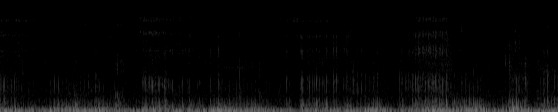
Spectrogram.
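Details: A mother cat purrs in a low, even rumble that pulses with her breathing, inhale and exhale phases alternating every second or so, quiet room otherwise.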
